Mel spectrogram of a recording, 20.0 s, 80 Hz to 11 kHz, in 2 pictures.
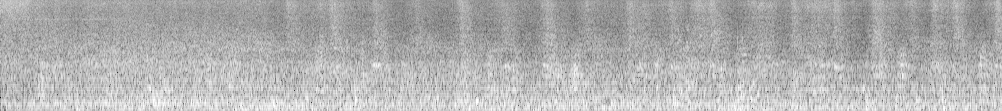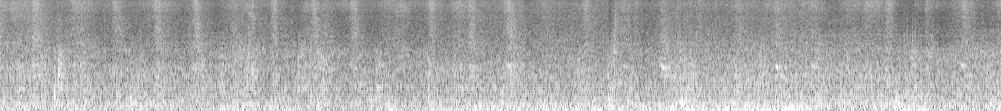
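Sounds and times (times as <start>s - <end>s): steam locomotive sharp beat: 0.0s - 20.0s
steam train rumbling: 0.0s - 20.0s.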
